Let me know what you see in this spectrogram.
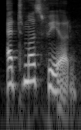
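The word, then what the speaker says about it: atmosphere: तो यहाँ पर देखा कि ई आर ई के कॉम्बिनेशन वाले में ई का उच्चारण ईय करके होता है। जैसे स्फीयर, मेयर, सिंसियर, एटमॉस्फेयर, तो इस तरीके से ई का उच्चारण ईय।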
